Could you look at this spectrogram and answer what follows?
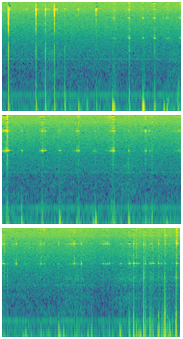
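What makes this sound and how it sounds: An empty, hollow white porcelain teacup with blue flowers is held upside down and tapped with fingertips and nails. It makes a string of soft, irregular taps and sharp, bright clicks over a steady low hum. The tapping grows busier and louder toward the end.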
